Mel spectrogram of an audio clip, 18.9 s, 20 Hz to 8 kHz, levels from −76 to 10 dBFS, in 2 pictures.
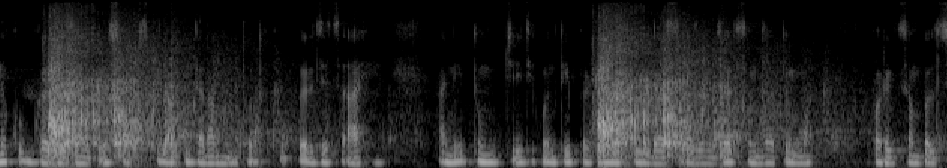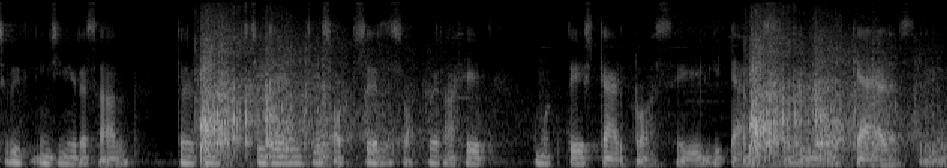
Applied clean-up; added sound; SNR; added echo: none; Thunder; 0 dB; none.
